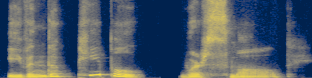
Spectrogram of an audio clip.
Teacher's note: new it's old information so now when we mention it again we are going to drop down and de-accent the word small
